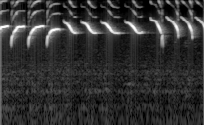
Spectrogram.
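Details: Live song of a Spanish Llarguet canary, a well-known legendary breed: a slow series of clear downslurred whistles, about three or four per second, shifting midway into shorter swooping notes, bright and high with little background noise.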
